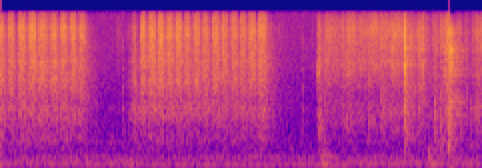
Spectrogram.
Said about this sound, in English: now I rub the stone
